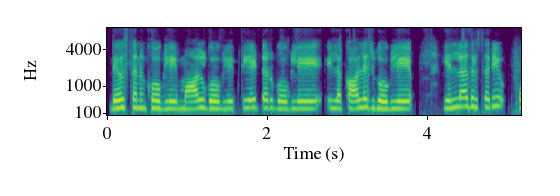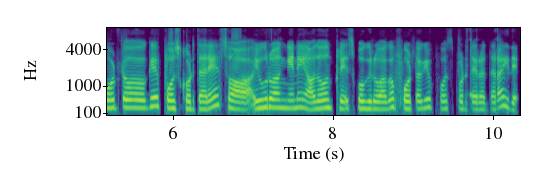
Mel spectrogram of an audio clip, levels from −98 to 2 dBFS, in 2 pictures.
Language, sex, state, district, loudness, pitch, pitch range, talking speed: Kannada, female, Karnataka, Mysore, -14 LUFS, 220 Hz, 210-235 Hz, 185 wpm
